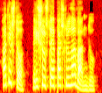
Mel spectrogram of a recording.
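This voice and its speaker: A woman voicing a bossy, sharp-tongued mother mouse in a storybook. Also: high voice, very animated, quick pace, no echo, voice pushed up, heavily acted. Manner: bossy, curt.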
